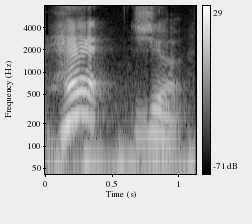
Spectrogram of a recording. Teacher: O I vai ser semivogal, porque é mais fraquinho, e o A vai ser vogal. Então, eu tenho semivogal mais vogal. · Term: ditongo crescente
